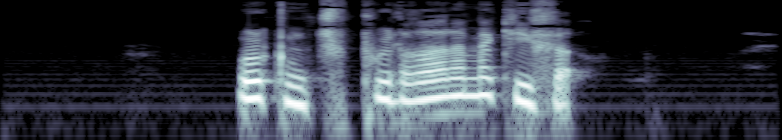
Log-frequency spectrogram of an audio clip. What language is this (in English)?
Kabyle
